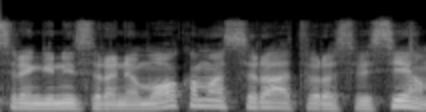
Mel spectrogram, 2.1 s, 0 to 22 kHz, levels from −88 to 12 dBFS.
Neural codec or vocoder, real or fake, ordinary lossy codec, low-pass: none; real; Opus, 64 kbps; 10.8 kHz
